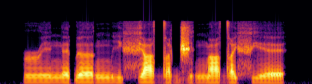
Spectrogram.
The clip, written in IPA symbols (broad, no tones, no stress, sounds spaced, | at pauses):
ɹ e ŋ ɛ ɗ ɜ ŋ͡m i fʲ e dˤ e d͡ʒ e ŋ͡m ɛ dˤ i fʲ ɛ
